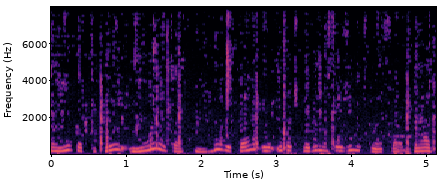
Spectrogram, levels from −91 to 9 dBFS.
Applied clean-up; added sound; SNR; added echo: classical method spectral subtraction.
